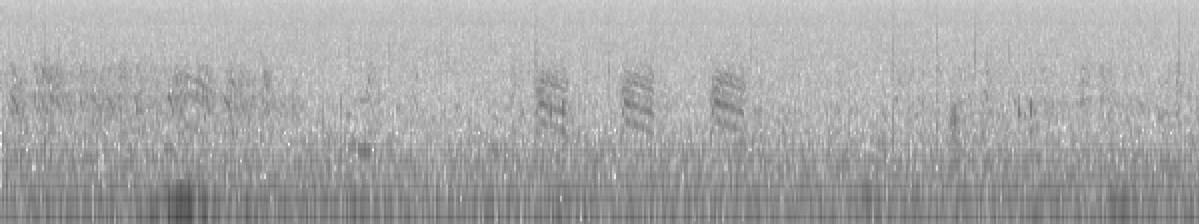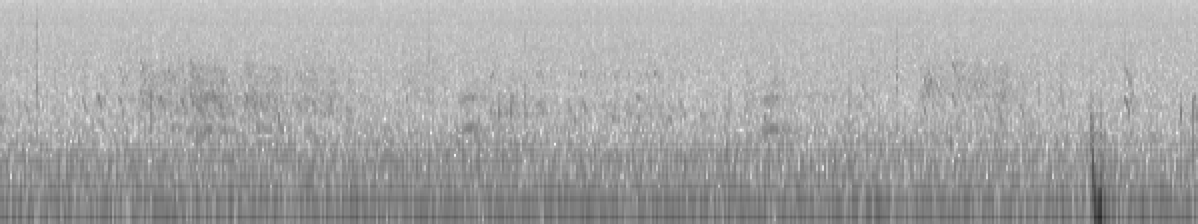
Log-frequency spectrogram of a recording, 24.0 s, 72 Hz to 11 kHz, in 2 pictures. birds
12.7 15.6

